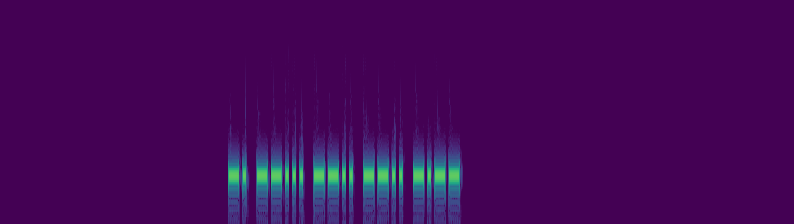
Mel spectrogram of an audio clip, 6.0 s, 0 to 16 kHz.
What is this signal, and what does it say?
Morse code, heard as a keyed tone, about 44 wpm, 700 Hz. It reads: N7ZZY
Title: USA Call Signs - 5 Characters - Repeated 3x - 45wpm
